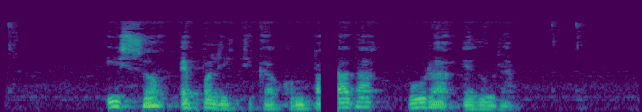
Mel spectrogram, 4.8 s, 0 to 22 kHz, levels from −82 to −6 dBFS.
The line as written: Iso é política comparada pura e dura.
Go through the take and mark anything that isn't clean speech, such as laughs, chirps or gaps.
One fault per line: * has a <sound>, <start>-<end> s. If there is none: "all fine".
* has a dropout, 2.4-2.5 s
